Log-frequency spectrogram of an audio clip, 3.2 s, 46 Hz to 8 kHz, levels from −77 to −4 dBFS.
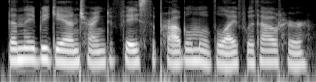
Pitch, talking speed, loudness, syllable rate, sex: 165 Hz, 230 wpm, -16 LUFS, 5.1 syllables/s, female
